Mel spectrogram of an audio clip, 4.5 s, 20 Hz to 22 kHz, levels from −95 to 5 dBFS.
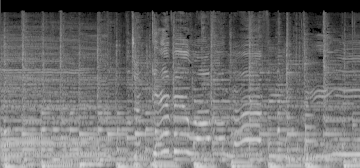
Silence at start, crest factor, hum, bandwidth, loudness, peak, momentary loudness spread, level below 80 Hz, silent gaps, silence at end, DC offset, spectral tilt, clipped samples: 0 s; 16 dB; none; 17 kHz; -18 LUFS; -2 dBFS; 3 LU; -24 dBFS; none; 0 s; under 0.1%; -5 dB/octave; under 0.1%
